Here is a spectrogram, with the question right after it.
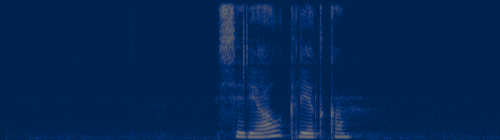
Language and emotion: Russian, neutral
